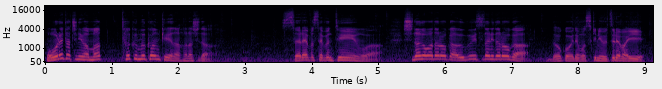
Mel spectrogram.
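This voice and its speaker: A man's voice: high voice, big pitch swings, rapid-fire, a little mellow, faint music behind. A man voicing a pompous, argumentative young self-styled mad scientist in an anime visual novel, theatrical and imperious, over noisy game audio. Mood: scornful.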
